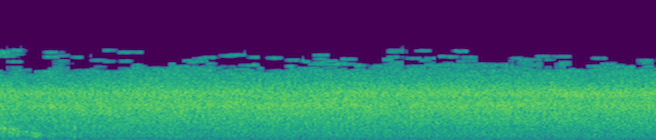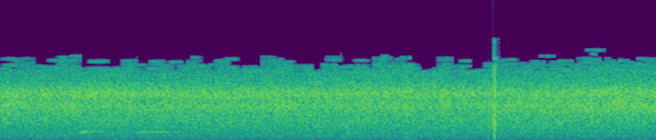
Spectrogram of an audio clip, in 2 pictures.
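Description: Steady rushing hiss with no pitch to it, with one sharp click near the end.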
